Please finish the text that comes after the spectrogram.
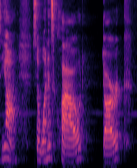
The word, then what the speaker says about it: yang: And it says here that the standard Chinese pronunciation is usually the level first tone is yin, with the meaning shady or cloudy, shelter and shade. Sunny is always pronounced with the rising second tone as yang.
